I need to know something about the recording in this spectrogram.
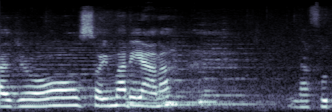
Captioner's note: nervous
